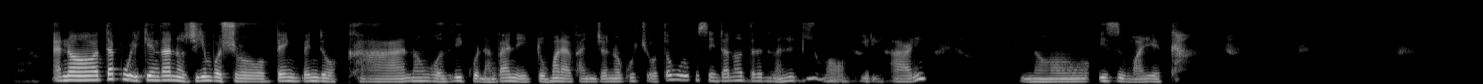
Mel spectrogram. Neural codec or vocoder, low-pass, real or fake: codec, 24 kHz, 0.9 kbps, WavTokenizer, small release; 7.2 kHz; fake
